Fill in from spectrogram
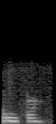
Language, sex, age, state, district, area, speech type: Tamil, female, 18-30, Tamil Nadu, Namakkal, rural, conversation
